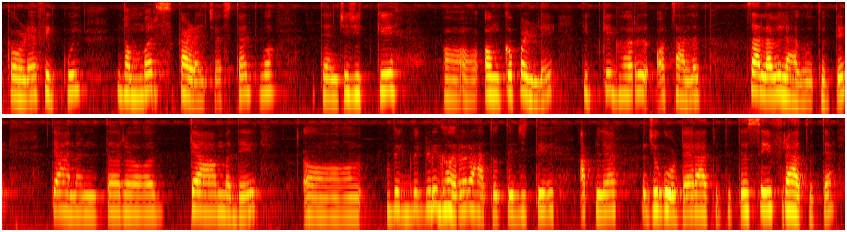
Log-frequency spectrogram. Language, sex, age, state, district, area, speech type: Marathi, female, 18-30, Maharashtra, Wardha, rural, spontaneous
